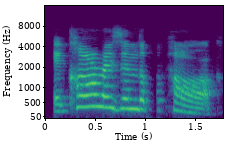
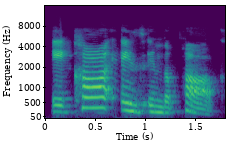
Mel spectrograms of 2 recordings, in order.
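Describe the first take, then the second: First: The r in car runs into is. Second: Car and is are said separately. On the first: The speaker calls it right. "So it becomes" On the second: The speaker calls it wrong. "instead of"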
